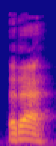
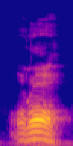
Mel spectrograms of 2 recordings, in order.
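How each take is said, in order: First: The r sound is light and thin. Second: The r sound is heavy and thick. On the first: The speaker calls it wrong. "Common mistake is to say ra" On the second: The speaker calls it right. "so we pronounce it heavy. So we say ra"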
